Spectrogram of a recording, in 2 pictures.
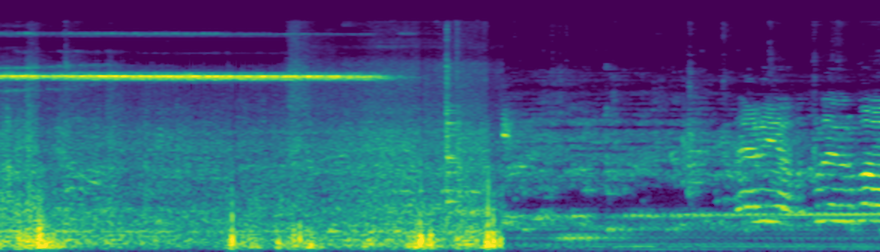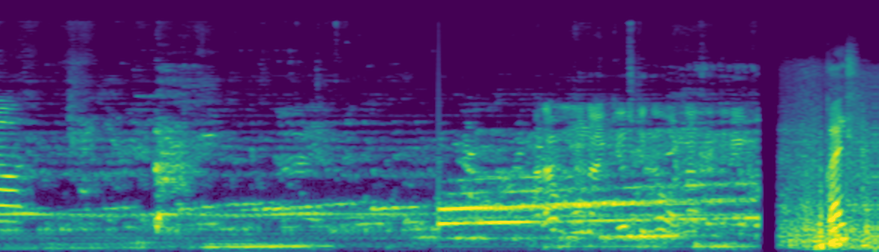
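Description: A suburban train rolls into Guduvanchery station with steady rumbling, rattling carriages and squealing wheels, while a person talks over the noise nearby.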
